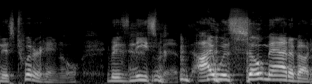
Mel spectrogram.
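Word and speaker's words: NeSmith: His Twitter handle is K-N-E-E Smith. I was so mad when I saw that it's literally in his Twitter handle. It is Neesmith.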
